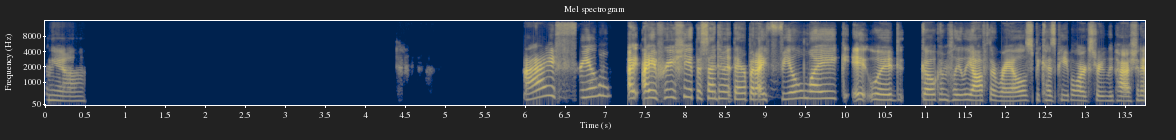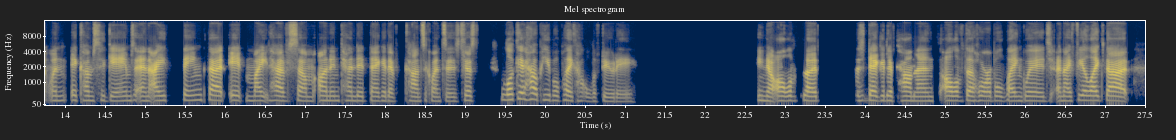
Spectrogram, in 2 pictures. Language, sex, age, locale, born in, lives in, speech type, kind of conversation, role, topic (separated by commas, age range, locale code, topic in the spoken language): English, female, 30-34, en-US, United States, United States, conversation, podcast, guest, Why are parks and green spaces important for city life?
